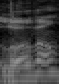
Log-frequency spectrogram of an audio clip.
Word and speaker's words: Louisville: So the reason why you're here is because and how do you say? Is it Louisville? Louisville. Louisville.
